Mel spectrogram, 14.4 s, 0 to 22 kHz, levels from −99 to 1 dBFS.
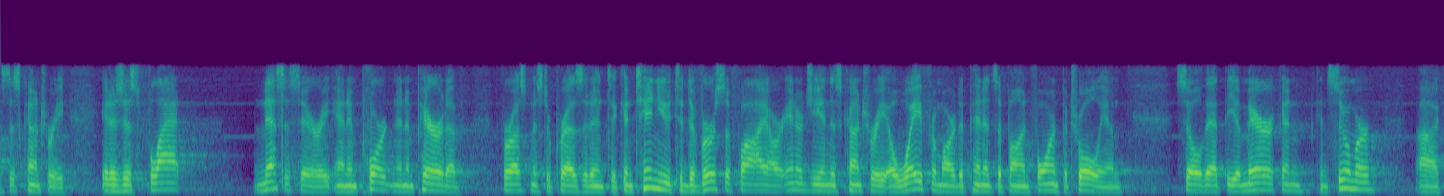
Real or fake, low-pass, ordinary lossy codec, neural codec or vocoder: fake; 5.4 kHz; Opus, 64 kbps; codec, 16 kHz in and 24 kHz out, 1 kbps, XY-Tokenizer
